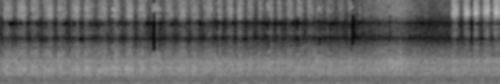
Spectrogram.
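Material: Paper.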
